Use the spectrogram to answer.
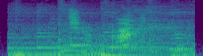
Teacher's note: in American English, it would be more like pajama with an A sound in the middle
